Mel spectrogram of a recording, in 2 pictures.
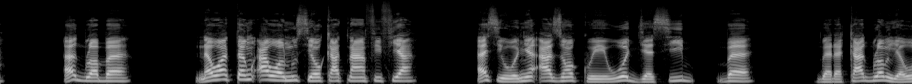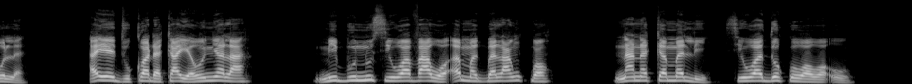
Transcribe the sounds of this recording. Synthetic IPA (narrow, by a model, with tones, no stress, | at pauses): ɛ˦ɡ͡blɔ˨bɛ˦ | nɛ̃˨wo˦a˦t̪ɛ˦ŋ˦ʔa˦wɔ˨nũ˦si˨a˨wo˦ka˦t̪ã˦fi˦fi˦a˦ | e˦si˨wo˨ɲɛ̃˦ʔa˨zɔ̃˦ko˨e˨wo˦d͡ʒɛ˨si˦ | bɛ˦ | ɡ͡bɛ˨ɖɛ˨ka˦ɡ͡blɔ˦mjɛ˨wo˦lɛ̰˨ | e˦jɛ˦d̪u˨kɔ˦ɖɛ˨ka˦jɛ˨wo˦ɲɛ̃˦la˦ | mĩ˦bu˦nũ˦si˨wo˦a˦va˦wɔ˨ʔɛ˦mɛ̃˨ɡ͡bɛ˦la˦ŋũ˦k͡pɔ˦ | nã˦nɛ̃˦kɛ˦mɛ̃˦lḭ˨ | si˨wo˦ɛ˦d̪o˦k͡po˦wɔ˨wɔ̰˨ʔo̰˨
